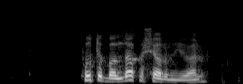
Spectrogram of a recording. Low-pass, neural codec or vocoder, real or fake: 5.4 kHz; autoencoder, 48 kHz, 32 numbers a frame, DAC-VAE, trained on Japanese speech; fake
